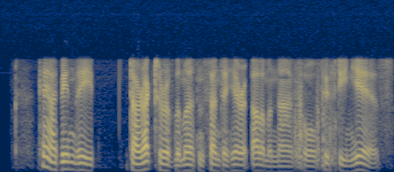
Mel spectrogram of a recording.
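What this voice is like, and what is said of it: English accent. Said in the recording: “as you can probably spot by the accent, I'm not from this part of the world ... So I moved here from England”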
